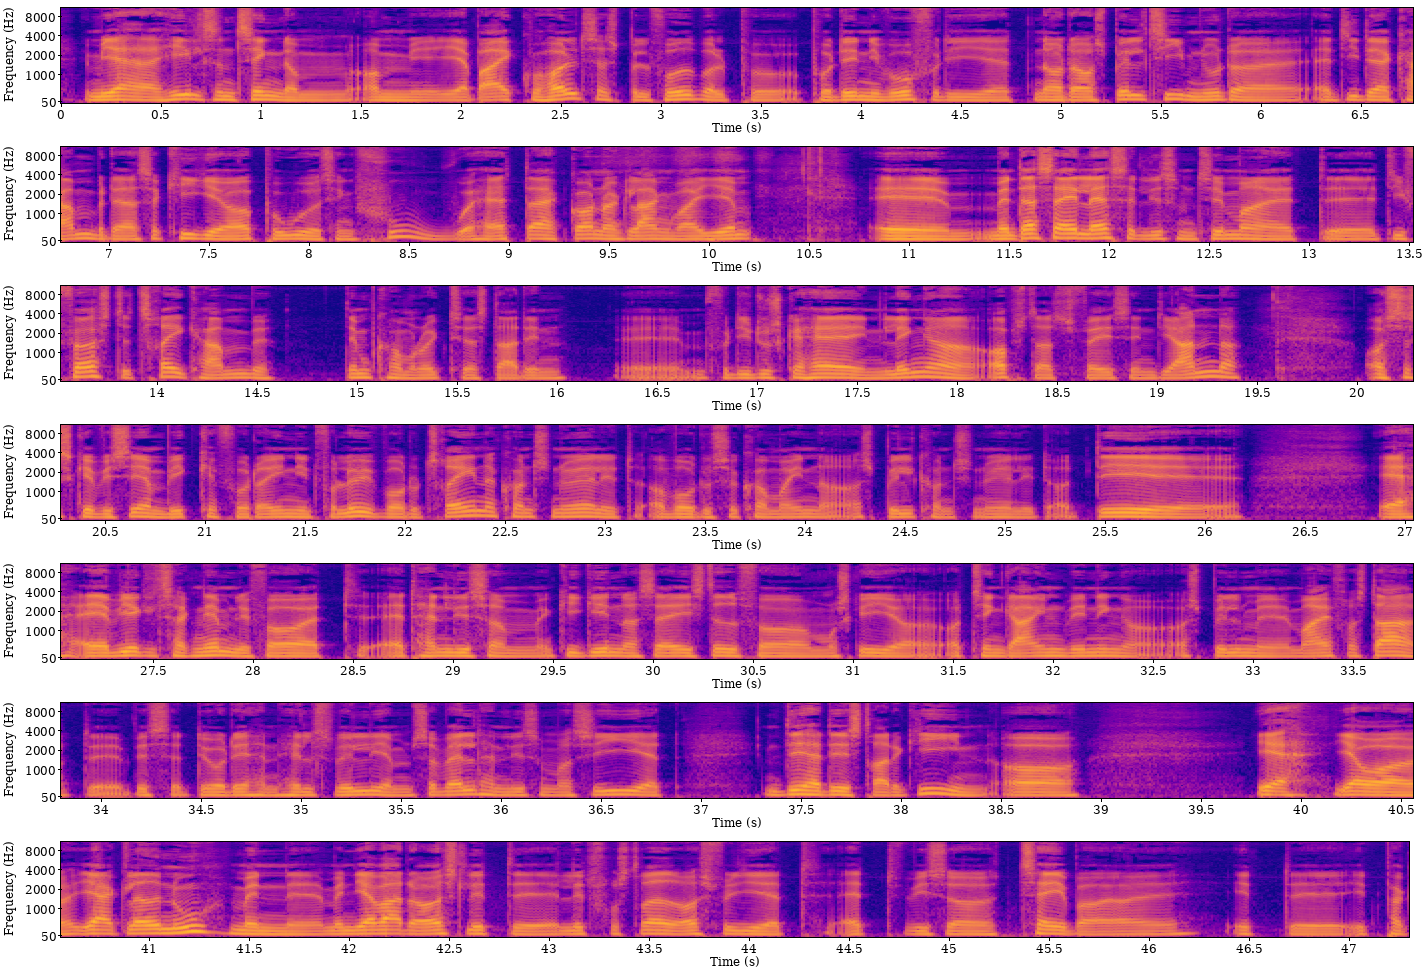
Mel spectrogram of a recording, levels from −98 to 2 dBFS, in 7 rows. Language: Danish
